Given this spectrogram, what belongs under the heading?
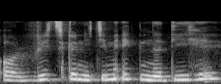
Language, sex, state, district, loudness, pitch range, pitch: Hindi, female, Arunachal Pradesh, Longding, -12 LUFS, 205-240 Hz, 215 Hz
